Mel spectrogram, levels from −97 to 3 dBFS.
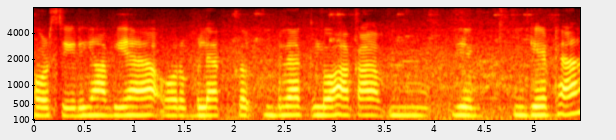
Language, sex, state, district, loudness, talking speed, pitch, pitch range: Hindi, female, Bihar, Patna, -15 LUFS, 130 wpm, 215 Hz, 210-215 Hz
